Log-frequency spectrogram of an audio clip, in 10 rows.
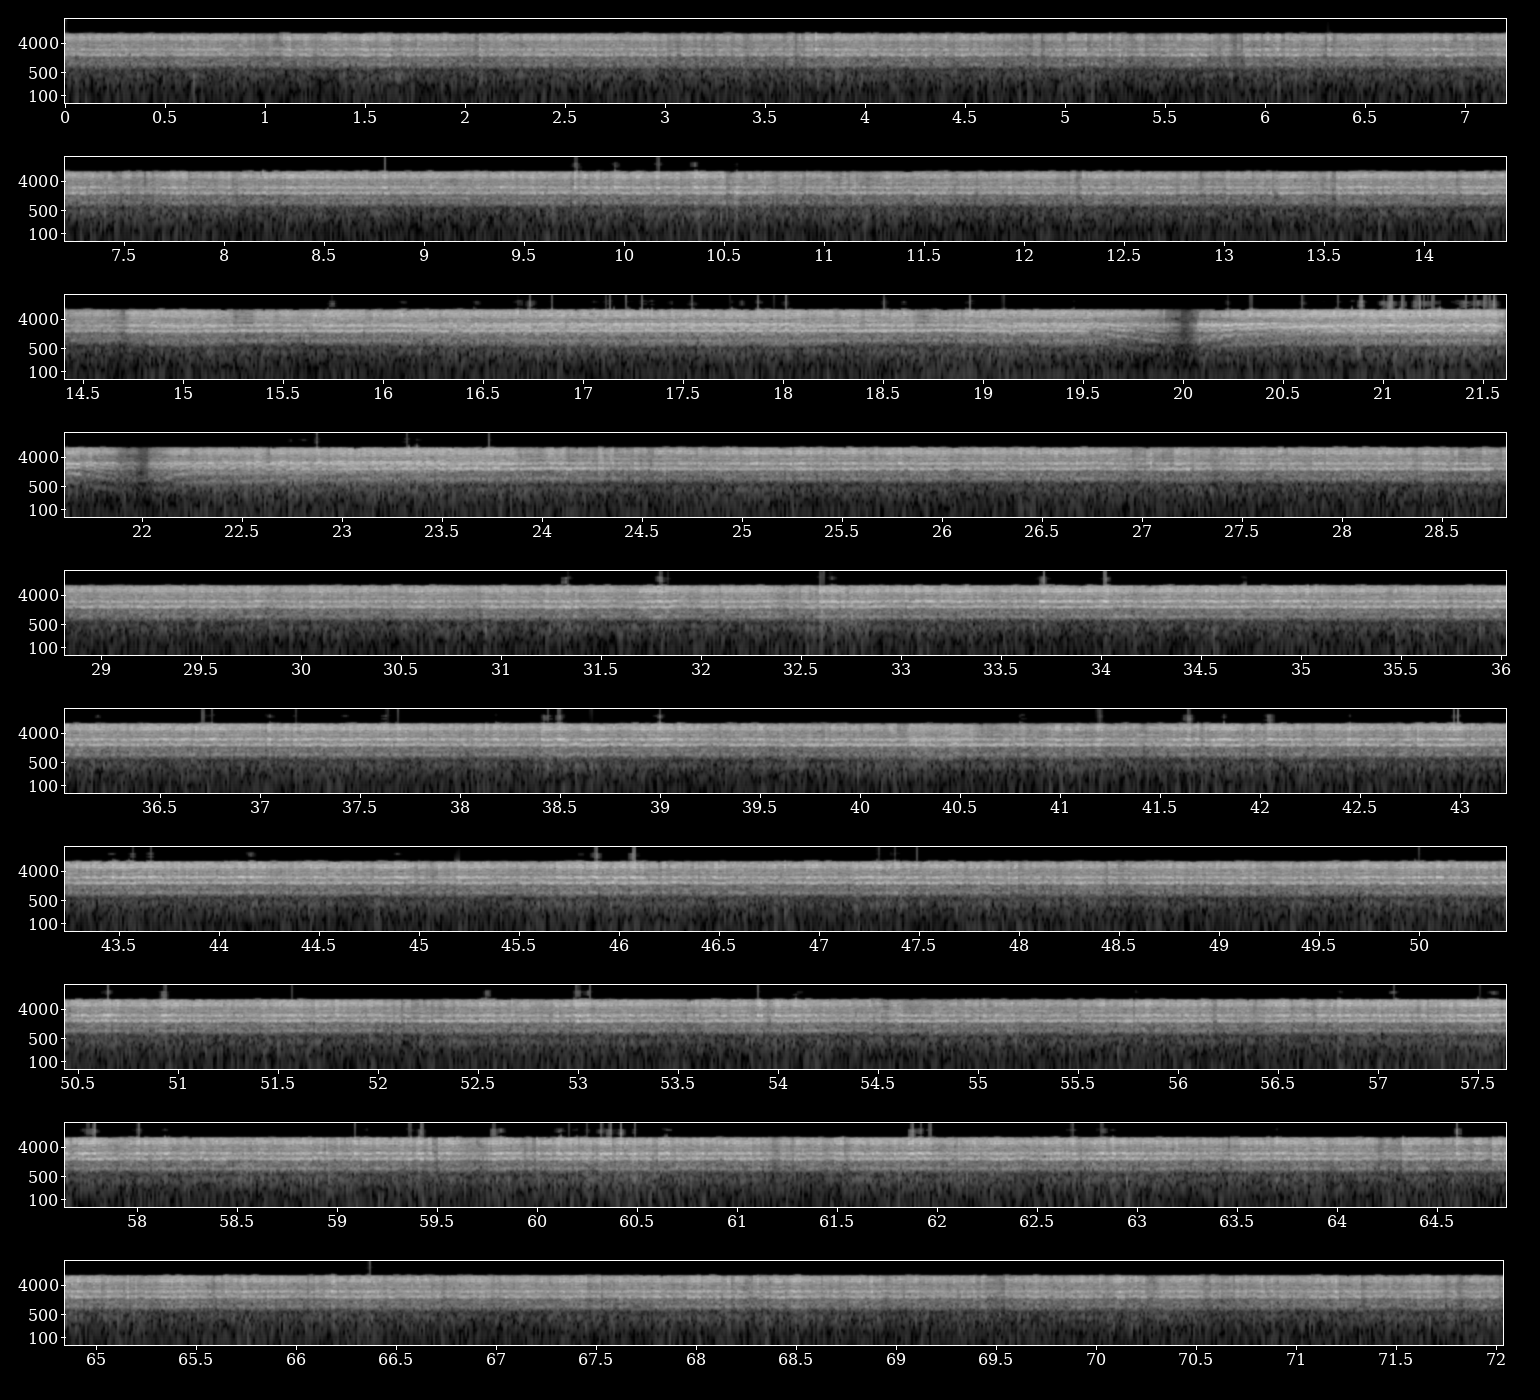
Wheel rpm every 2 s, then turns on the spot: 230, 240, 230, 230, 240, 230, 240, 230, 220, 190, 150, 180, 230, 230, 230, 240, 230, 230, 230, 230, 230, 230, 230, 240, 230, 230, 230, 230, 230, 240, 230, 230, 230, 240, 230, 230.
none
